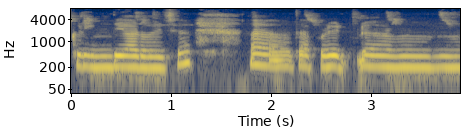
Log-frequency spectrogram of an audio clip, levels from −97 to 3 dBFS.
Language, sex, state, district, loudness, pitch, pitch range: Bengali, female, Jharkhand, Sahebganj, -15 LUFS, 200 Hz, 190-205 Hz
